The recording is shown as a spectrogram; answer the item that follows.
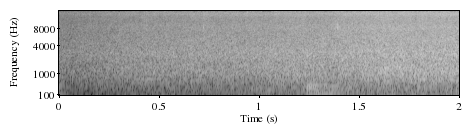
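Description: A steady rushing noise that grows louder over about two seconds, with a low rumble underneath. One short spoken word about a second in.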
